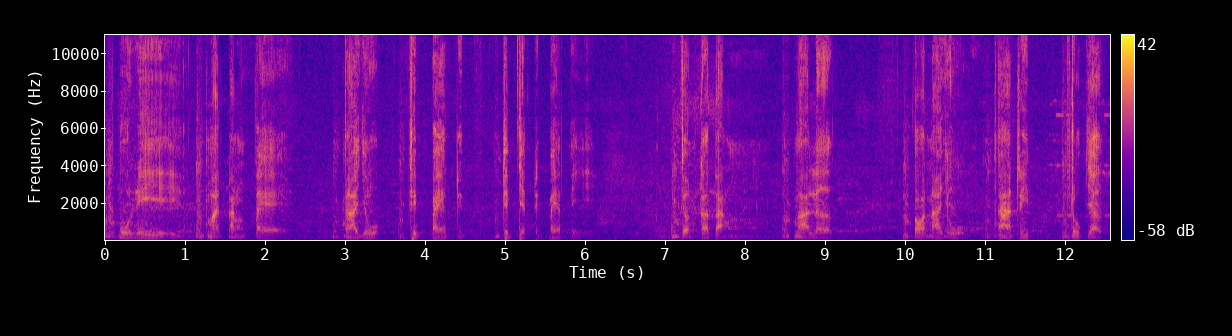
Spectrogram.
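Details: Adult man, smoker from youth until age 50, who lost his larynx to laryngeal cancer (laryngectomy), speaking at a seminar. Alaryngeal speech after laryngectomy.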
